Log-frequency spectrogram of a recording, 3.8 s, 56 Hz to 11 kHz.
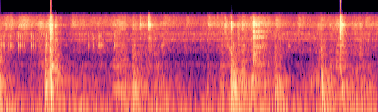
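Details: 1969 Camaro RS/LS with custom shaved door handles and a fabricated latch mechanism, camera inside the door: a few sharp metallic clicks with a short slide between them, crisp and clean. The door latch releases and latches properly.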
